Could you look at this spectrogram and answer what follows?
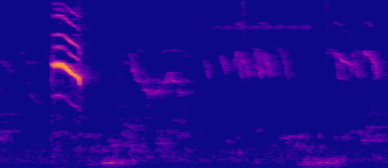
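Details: Lure recording of Mees's white-eye to make other white-eyes answer: a single loud sliding whistle, followed by faint chattering notes and low murmurs.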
